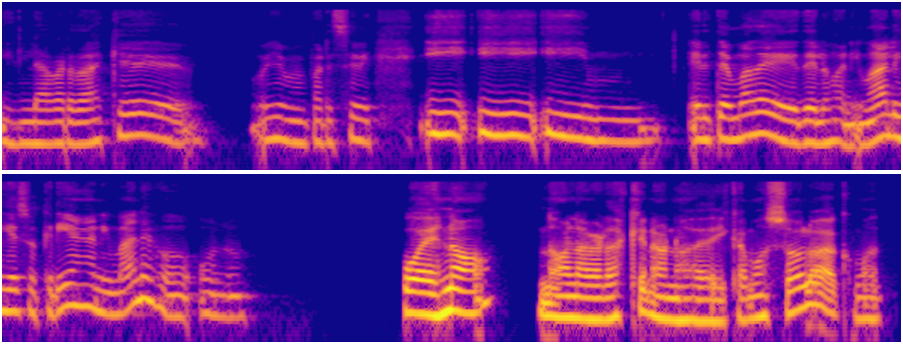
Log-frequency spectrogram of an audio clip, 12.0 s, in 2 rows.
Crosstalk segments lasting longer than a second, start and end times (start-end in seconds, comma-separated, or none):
none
